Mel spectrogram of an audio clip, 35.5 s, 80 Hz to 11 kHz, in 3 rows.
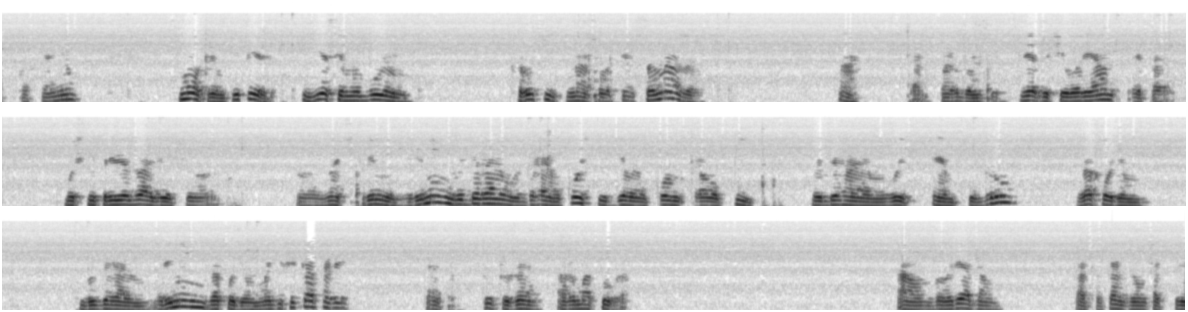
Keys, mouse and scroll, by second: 1.2 middle click, 2.8-3.6 drag, 4.1-5.8 middle drag, 7.1 click, 8.9 KP_1, 11.1 click, 13.2 click, 13.9 click, 19.2 ctrl+p, 24.3 click.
